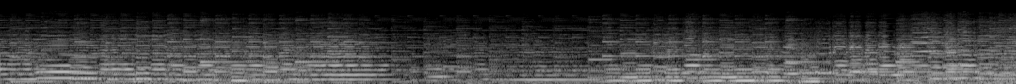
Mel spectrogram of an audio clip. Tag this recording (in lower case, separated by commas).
bowed string instrument, violin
